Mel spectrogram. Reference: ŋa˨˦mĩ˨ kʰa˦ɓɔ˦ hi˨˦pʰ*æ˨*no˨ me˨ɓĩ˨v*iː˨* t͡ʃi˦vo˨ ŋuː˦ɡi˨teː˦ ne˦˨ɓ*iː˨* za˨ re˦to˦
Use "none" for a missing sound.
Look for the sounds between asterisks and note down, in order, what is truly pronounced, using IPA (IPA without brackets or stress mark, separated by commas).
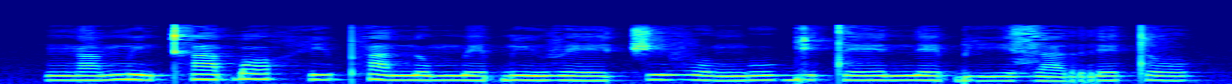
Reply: a˨, eː˨, iː˨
